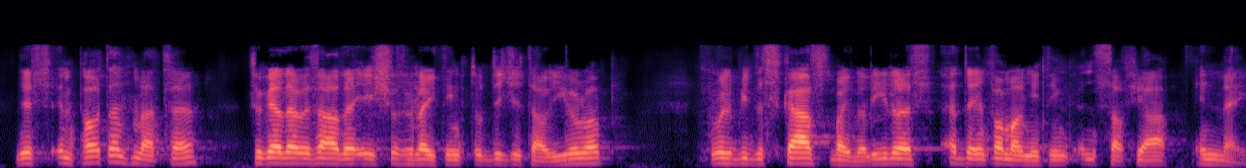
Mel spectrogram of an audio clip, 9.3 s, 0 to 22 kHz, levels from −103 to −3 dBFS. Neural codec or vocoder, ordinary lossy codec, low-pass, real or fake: codec, 16 kHz, 4 kbps, X-Codec, HuBERT features, trained on general audio; none; 7.2 kHz; fake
